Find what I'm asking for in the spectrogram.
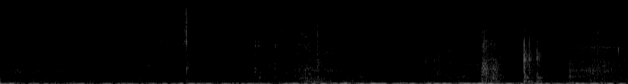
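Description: Packing tape ripped and torn to seal a box, heard as several short, rasping tearing bursts at close range over a low background hum, with no talking.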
